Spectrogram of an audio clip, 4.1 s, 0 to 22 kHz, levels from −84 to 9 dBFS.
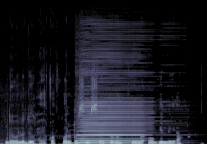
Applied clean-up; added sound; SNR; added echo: classical method spectral subtraction.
